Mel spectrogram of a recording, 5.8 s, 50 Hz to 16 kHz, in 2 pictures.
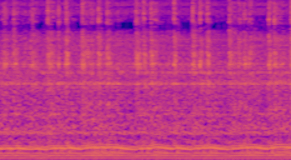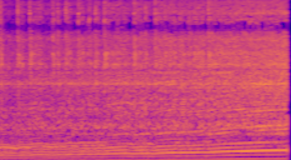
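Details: Echo PB-403T two-stroke backpack leaf blower, sat for years and previously ran only on half choke without full revs, now buzzes evenly at idle and climbs smoothly in pitch when revved; runs cleanly.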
